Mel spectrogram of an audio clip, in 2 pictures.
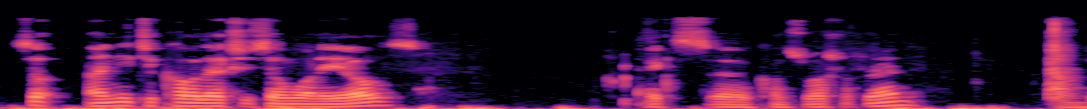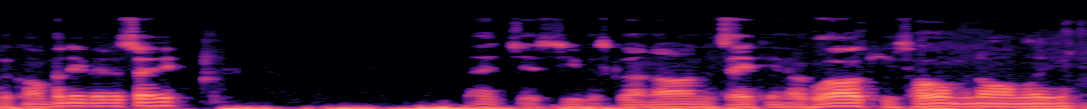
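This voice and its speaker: A man, a gaming livestreamer chatting loudly and teasingly on a phone call over his stream. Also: fairly low pitch, normal speed, long pauses, husky. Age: 30s. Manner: loud, joking and teasing. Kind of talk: casual phone chat during a livestream. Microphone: earbuds in, calling over the stream mic.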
